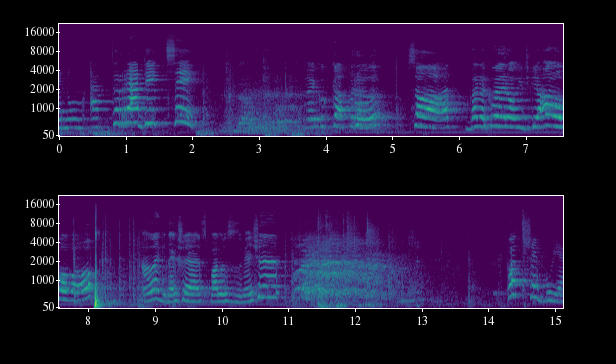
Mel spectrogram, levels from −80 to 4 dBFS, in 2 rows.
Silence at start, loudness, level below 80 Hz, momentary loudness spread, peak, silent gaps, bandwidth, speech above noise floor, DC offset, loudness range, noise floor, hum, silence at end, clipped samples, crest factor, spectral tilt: 0 s; -35 LUFS; -56 dBFS; 17 LU; -2 dBFS; none; 16 kHz; 26 dB; under 0.1%; 11 LU; -64 dBFS; none; 0 s; under 0.1%; 34 dB; -6 dB/octave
